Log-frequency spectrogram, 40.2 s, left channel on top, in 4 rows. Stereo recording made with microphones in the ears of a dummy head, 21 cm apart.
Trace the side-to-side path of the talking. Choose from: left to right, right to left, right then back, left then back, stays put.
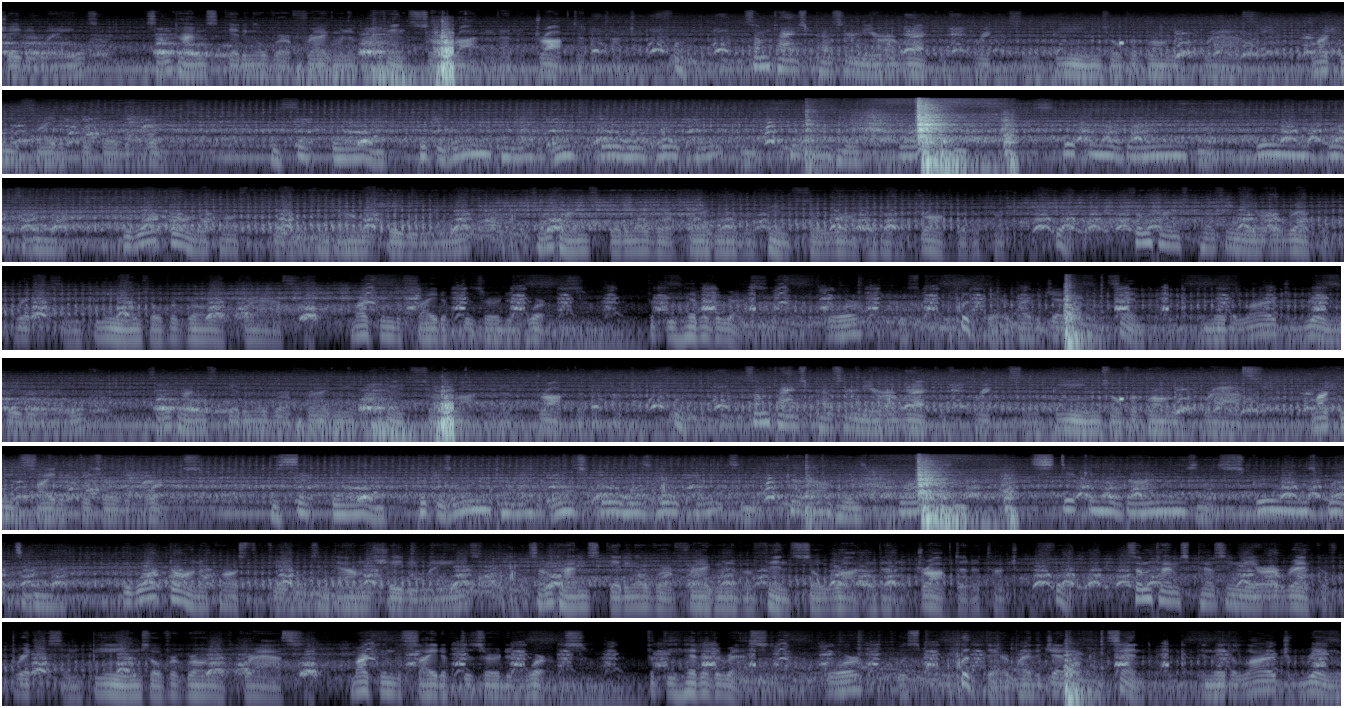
left to right.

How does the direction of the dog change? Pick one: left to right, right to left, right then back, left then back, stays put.
stays put.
